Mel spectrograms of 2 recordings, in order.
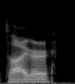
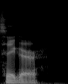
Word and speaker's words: Tykr: Is it like a tiger? Like a Tykr? – Tykr, like a ticker symbol. – Like Tykr, right.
